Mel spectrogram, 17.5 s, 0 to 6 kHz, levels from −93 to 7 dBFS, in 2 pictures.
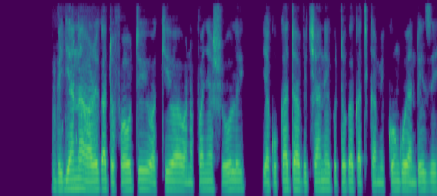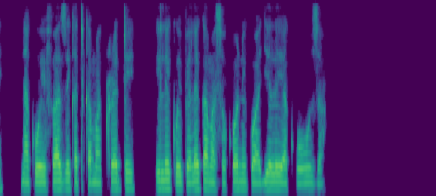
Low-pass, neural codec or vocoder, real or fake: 5.4 kHz; none; real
